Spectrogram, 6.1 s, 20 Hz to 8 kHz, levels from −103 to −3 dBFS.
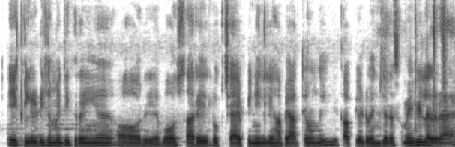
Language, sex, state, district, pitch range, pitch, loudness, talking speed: Hindi, male, Uttar Pradesh, Gorakhpur, 125-135 Hz, 130 Hz, -18 LUFS, 275 wpm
